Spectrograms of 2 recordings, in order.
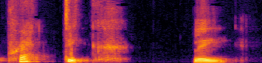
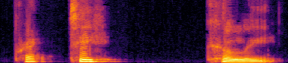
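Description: First: Practically with the I dropped, as "prac-tic-ly"; I left out. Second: Practically slowly, syllable by syllable, "prac-ti-ca-lly"; fuller pronunciation. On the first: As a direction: say "practically" short, leaving the I out. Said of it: "So they say practically". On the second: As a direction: sound out the schwa in "practically", broken into parts. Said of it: "most people say practica-, practically". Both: Shown as a demonstration.

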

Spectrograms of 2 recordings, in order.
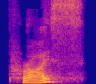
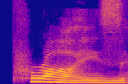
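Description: First: "price" with a short vowel and hissed s; teacher's clear "price" with final s; voiceless S ending. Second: "prize" with a long vowel and buzzing z; teacher's drawn-out "prize" with final z; voiced Z ending. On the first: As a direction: end "price" on an unvoiced s. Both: Shown as a demonstration. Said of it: "when the S says S or the S says Z".

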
